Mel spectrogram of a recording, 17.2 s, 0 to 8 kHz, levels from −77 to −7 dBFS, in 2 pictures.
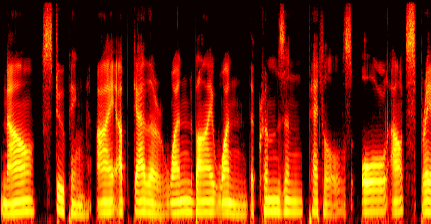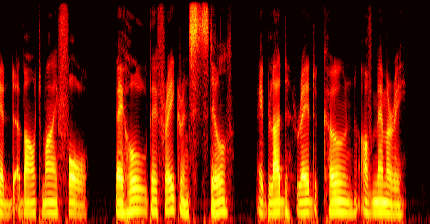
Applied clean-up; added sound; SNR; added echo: none; none; none; none.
